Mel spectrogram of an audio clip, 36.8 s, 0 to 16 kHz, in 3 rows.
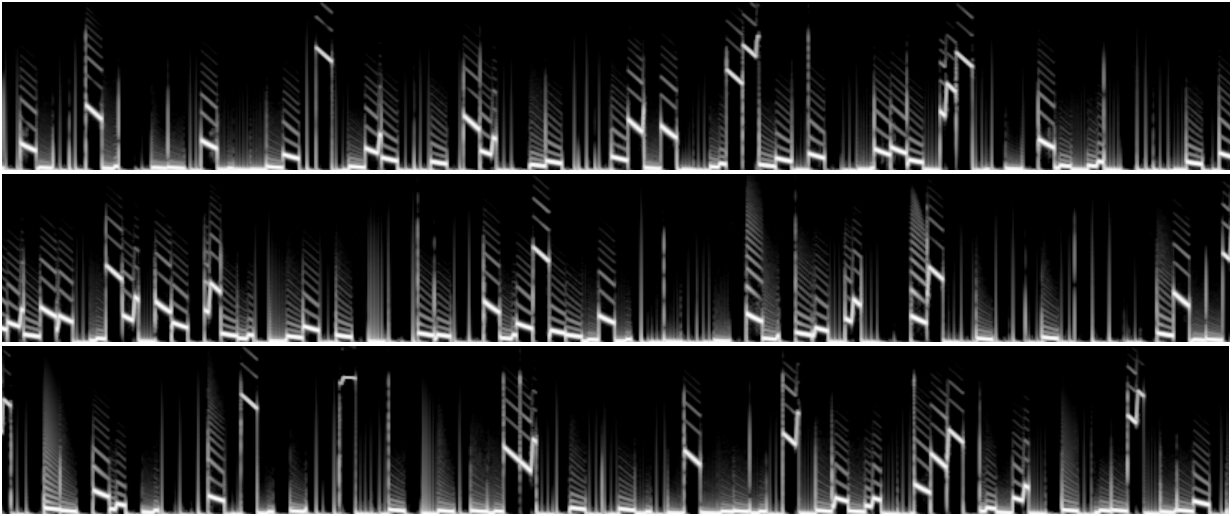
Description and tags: MS10-rhythmic toms clicks
Korg MS04 modulating a MS10.
MS04, analog, Korg, synthesizer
